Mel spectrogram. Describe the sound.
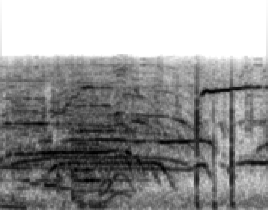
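A studio audience cheers and whoops in a sustained, loud roar of overlapping voices, with sharp shouts rising above it and a couple of short bursts near the end.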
